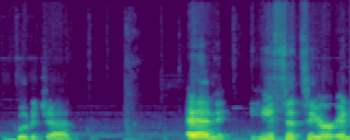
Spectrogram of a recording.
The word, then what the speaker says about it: Buttigieg: That's how his name is pronounced, Buttigieg.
